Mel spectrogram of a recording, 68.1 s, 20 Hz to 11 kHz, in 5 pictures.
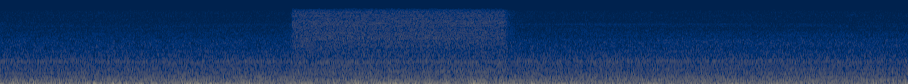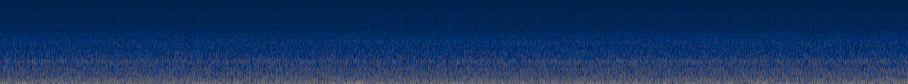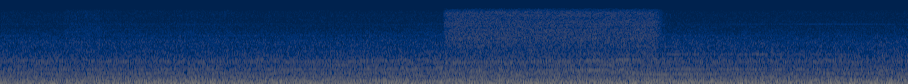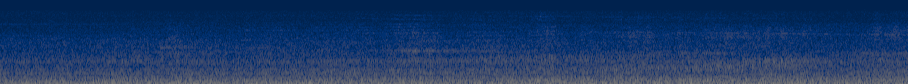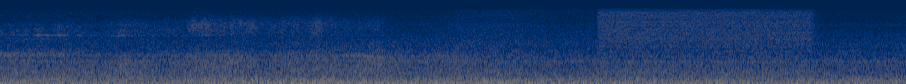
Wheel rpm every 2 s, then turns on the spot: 0, 0, 0, 0, 0, 0, 0, 0, 0, 0, 0, 0, 0, 0, 0, 0, 0, 0, 0, 0, 0, 0, 0, 0, 0, 0, 0, 0, 0, 0, 0, 0, 0, 0.
none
